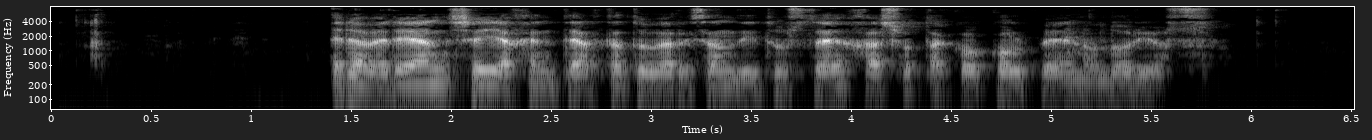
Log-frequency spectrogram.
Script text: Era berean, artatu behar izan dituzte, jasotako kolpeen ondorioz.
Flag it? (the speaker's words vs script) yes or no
yes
